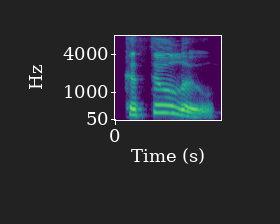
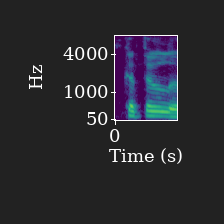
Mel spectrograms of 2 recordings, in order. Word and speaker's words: Cthulhu: Cthulhu. All right, that's how you say it. Cthulhu.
